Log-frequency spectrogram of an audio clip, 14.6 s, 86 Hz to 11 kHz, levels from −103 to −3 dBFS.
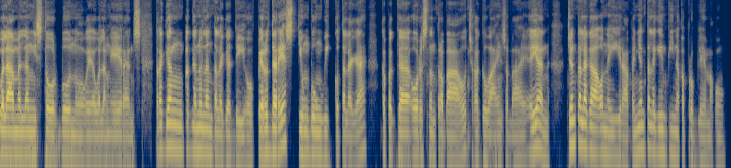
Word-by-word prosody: wala 130 Hz, -1 st, +9 dB
man 125 Hz, -1 st, 0 dB
lang 125 Hz, 0 st, 0 dB
istorbo 115 Hz, 0 st, +1 dB
'no, 110 Hz, -1 st, -7 dB
o 110 Hz, -, -4 dB
kaya 110 Hz, 0 st, -2 dB
walang 110 Hz, 0 st, -4 dB
errands. 110 Hz, -1 st, 0 dB, 0.3 s
Talagang 150 Hz, -1 st, +1 dB
pag-ano 140 Hz, 0 st, -1 dB
lang 135 Hz, -2 st, 0 dB
talaga, 115 Hz, -2 st, -1 dB
day-off. 110 Hz, -1 st, -5 dB
Pero 130 Hz, +1 st, +5 dB
the 135 Hz, +1 st, +6 dB
rest, 170 Hz, +7 st, +6 dB
'yong 125 Hz, -1 st, -3 dB
buong 125 Hz, -1 st, -5 dB
week 120 Hz, -2 st, -6 dB
ko -, -, -8 dB
talaga, 115 Hz, +4 st, -1 dB, 0.3 s
kapagka 120 Hz, +1 st, 0 dB
oras 120 Hz, -1 st, +1 dB
ng 120 Hz, -3 st, -6 dB
trabaho 110 Hz, -2 st, -1 dB
tsaka 120 Hz, -1 st, -5 dB
gawain 110 Hz, -2 st, -5 dB
sa 115 Hz, -, -8 dB
bahay, 110 Hz, +2 st, -9 dB
ayan, 140 Hz, -3 st, +3 dB, 0.4 s
diyan 170 Hz, +1 st, +3 dB
talaga 150 Hz, -6 st, +4 dB
ako 135 Hz, -, -2 dB
nahihirapan. 120 Hz, +2 st, -5 dB
'Yan 145 Hz, -, -5 dB
talaga 145 Hz, -3 st, -3 dB
yung 130 Hz, -1 st, -7 dB
pinakaproblema 110 Hz, -5 st, -9 dB
ko. 105 Hz, 0 st, -17 dB
120 Hz, 165 wpm, -23 LUFS, 110-135 Hz, 0.4 s, wala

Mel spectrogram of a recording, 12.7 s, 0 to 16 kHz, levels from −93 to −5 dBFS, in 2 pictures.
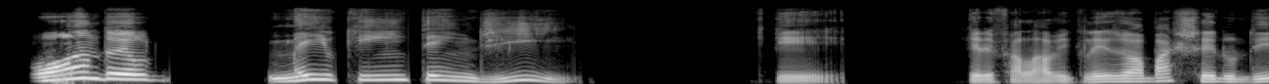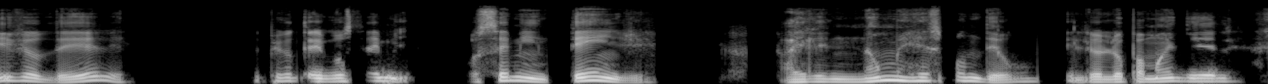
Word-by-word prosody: Quando 235 Hz, +9 st, +7 dB
eu 215 Hz, -2 st, +9 dB, 0.6 s
meio 190 Hz, +10 st, +3 dB
que 190 Hz, -, -6 dB
entendi, 175 Hz, -, -1 dB, 1.0 s
que 85 Hz, -7 st, -5 dB, 0.6 s
que -, -, -1 dB
ele 95 Hz, -, 0 dB
falava 90 Hz, -2 st, -3 dB
inglês, 110 Hz, +8 st, -2 dB
eu 130 Hz, -, +2 dB
abaixei 125 Hz, 0 st, -1 dB
do 120 Hz, -1 st, -2 dB
nível 135 Hz, +6 st, -2 dB
dele, 115 Hz, -, -3 dB, 0.6 s
eu -, -, -20 dB
perguntei: 140 Hz, -1 st, -2 dB
"Você 135 Hz, +4 st, -3 dB
me 140 Hz, -, -1 dB, 0.3 s
você 160 Hz, -, -1 dB
me 160 Hz, -2 st, +1 dB
entende"? 130 Hz, -, 0 dB, 0.6 s
Aí 105 Hz, -, -3 dB
ele 120 Hz, +1 st, -3 dB
não 115 Hz, +5 st, 0 dB
me 175 Hz, -1 st, +4 dB
respondeu, 145 Hz, -, -2 dB, 0.2 s
ele 95 Hz, +3 st, -6 dB
olhou 110 Hz, +1 st, 0 dB
para 115 Hz, -, -2 dB
mãe 130 Hz, +4 st, +1 dB
dele. 130 Hz, -1 st, -1 dB
130 Hz, 150 wpm, -24 LUFS, 110-160 Hz, 1.0 s, eu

